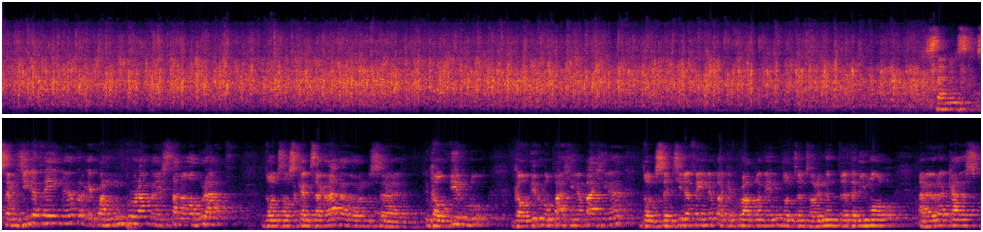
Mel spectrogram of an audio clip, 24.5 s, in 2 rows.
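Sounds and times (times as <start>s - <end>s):
sustained applause from a large audience: 0.0s - 12.4s
speech: 11.7s - 24.4s.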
